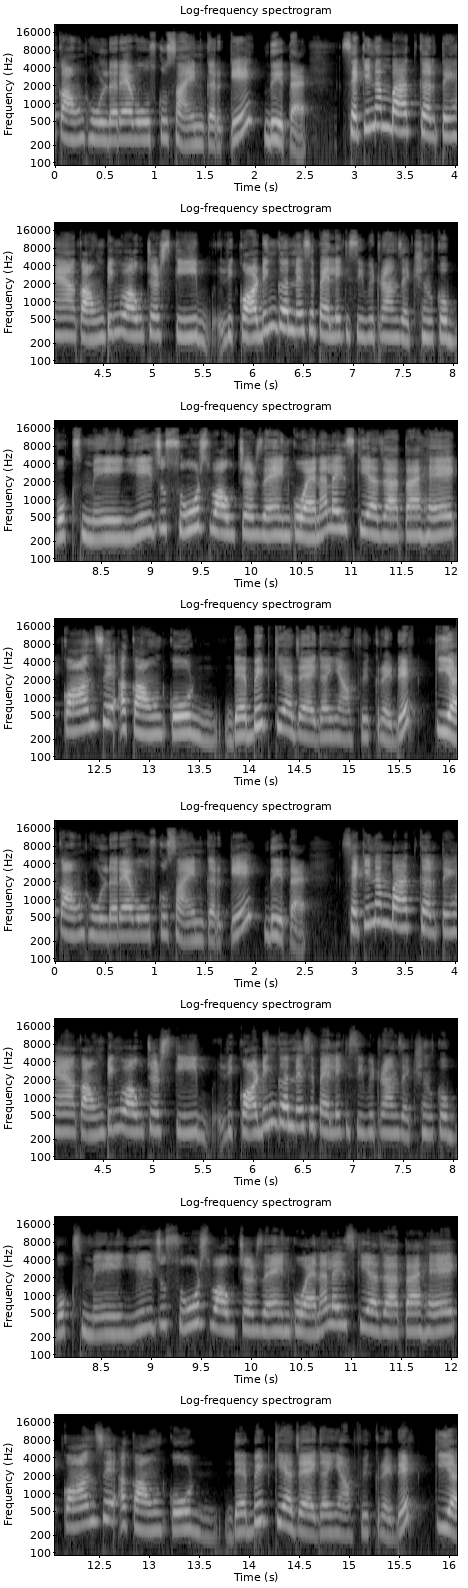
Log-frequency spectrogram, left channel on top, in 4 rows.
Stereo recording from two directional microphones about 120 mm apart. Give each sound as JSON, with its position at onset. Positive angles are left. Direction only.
{"t": 0.2, "sound": "a woman's voice", "side_deg": 15}
{"t": 1.2, "sound": "a woman's voice", "side_deg": 30}
{"t": 13.9, "sound": "a woman's voice", "side_deg": 50}
{"t": 14.3, "sound": "a woman's voice", "side_deg": 15}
